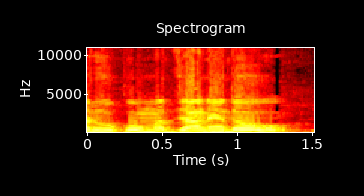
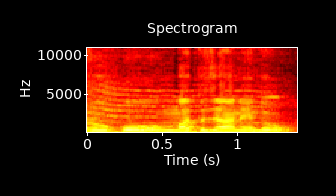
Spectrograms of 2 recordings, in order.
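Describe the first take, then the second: First: Said in the usual way. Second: रोको set apart, then मत जाने दो; short pause separating रोको from मत; comma pause after रोको. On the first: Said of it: "पहले में कह रहा है". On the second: Shown as a demonstration. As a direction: break briefly after रोको, then run मत जाने दो together. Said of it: "दूसरे में कह रहा है".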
